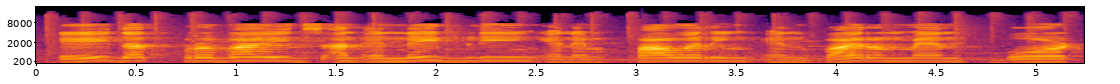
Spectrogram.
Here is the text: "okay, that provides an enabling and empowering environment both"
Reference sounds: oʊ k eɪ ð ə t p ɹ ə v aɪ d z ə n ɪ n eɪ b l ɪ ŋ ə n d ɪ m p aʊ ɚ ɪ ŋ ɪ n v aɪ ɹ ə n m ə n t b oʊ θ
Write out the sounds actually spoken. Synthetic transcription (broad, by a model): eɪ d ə t p ɹ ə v aɪ d s ə n ɪ n eɪ b l ɪ ŋ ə n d ɪ m p aʊ ɚ ɪ ŋ ɪ n v aɪ ɹ ə n m ə n t b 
